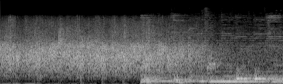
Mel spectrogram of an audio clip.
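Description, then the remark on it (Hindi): Loud, dense applause from a large audience in a cinema hall, clapping as the film's hero punches the enemy, fills the whole stretch, and about halfway through, music with sustained tones starts up underneath the clapping. “ये हीरो दुश्मन को घूंसा मारता और हॉल में ताली होती।”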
